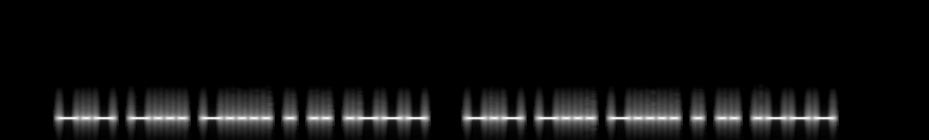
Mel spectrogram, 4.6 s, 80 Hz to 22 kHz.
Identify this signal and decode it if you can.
Morse code, heard as a keyed tone, about 40 wpm, 700 Hz. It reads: KB6EIJ KB6EIJ
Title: USA Call Signs Repeated 2x 40wpm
